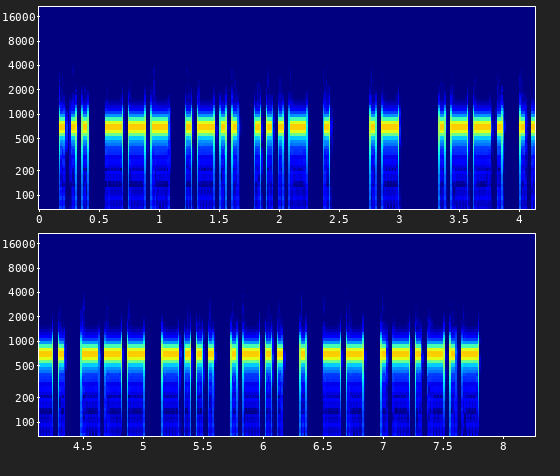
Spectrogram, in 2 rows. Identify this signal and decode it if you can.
Morse code, heard as a keyed tone, about 25 wpm, 700 Hz. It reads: SOLVE A PROBLEM.
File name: practice / 25wpm / Sentences with 9-Word Phrases - 25wpm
